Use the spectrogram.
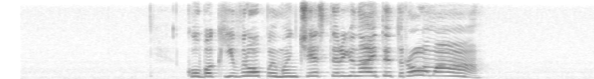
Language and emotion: Russian, positive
